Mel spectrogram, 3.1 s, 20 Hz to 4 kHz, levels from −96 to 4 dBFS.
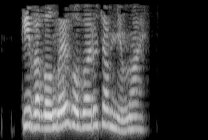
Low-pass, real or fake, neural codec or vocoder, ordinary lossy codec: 3.6 kHz; real; none; MP3, 16 kbps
